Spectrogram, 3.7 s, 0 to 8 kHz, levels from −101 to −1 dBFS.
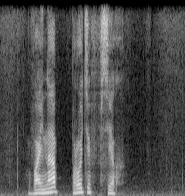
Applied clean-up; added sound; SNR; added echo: none; none; none; none.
